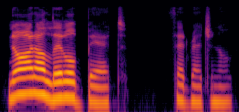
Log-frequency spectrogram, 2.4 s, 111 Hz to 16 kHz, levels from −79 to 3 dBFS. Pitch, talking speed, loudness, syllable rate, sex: 195 Hz, 150 wpm, -15 LUFS, 5.1 syllables/s, female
